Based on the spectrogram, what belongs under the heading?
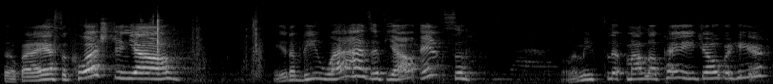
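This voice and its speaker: A woman's voice: high voice, animated, measured pace, bright, forceful tone. A woman hosting a casual live stream, chatting to viewers while she wraps gift baskets. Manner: chatty, talks to viewers while working, drawls some phrases. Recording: clear background noise with crinkling and clicks. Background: crinkling wrap and clicks from crafting.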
